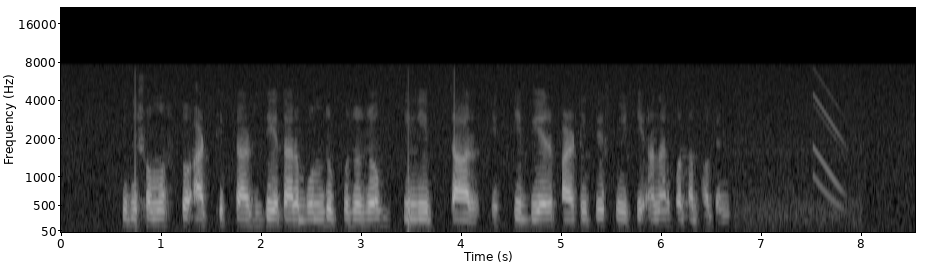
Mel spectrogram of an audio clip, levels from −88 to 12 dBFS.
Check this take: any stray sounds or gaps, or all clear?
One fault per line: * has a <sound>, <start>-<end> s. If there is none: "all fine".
* has a chirp, 7.5-7.9 s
